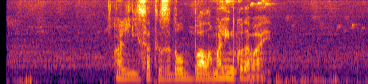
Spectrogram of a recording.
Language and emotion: Russian, angry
